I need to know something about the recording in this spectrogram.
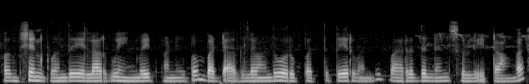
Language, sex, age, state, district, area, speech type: Tamil, female, 18-30, Tamil Nadu, Dharmapuri, rural, spontaneous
